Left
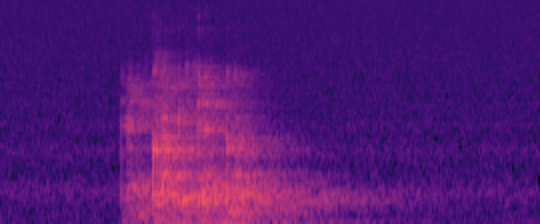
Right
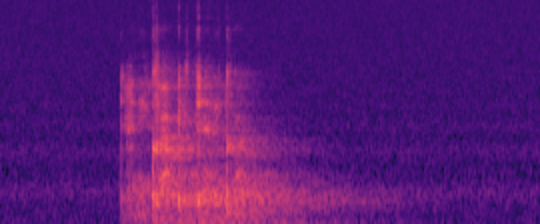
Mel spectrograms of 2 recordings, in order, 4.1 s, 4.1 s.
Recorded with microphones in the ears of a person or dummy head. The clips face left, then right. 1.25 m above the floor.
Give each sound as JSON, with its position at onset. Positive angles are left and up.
{"t": 0.9, "sound": "whispering", "side_deg": -50, "distance_m": 1.2}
